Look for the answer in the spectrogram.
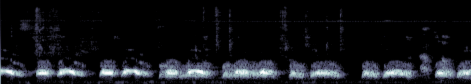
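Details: Spotted dove giving a lure cooing call, in a recording meant for decoy birds: low, soft hooting coos in short paired and tripled bursts, about one phrase each second, with faint clicks in a quiet room.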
